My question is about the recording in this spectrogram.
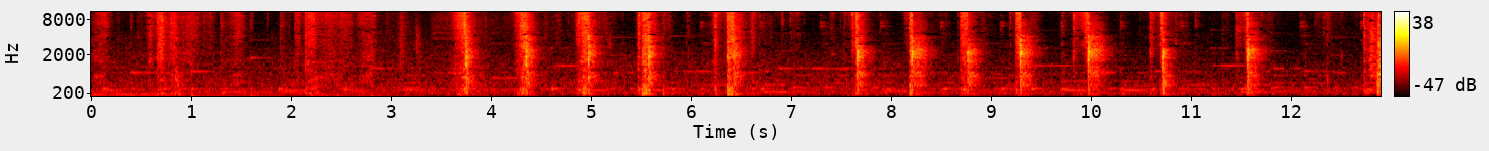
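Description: Chef's knife chopping an onion on a wooden cutting board: about a dozen sharp, irregular knocks of the blade hitting the board, starting about four seconds in, roughly one or two a second.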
